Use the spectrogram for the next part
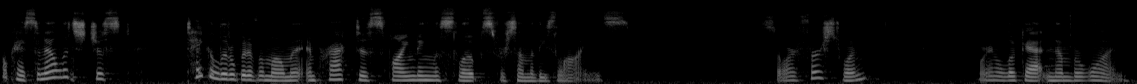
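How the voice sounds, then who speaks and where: A woman's voice: mid-range voice, measured pace. Woman teacher patiently explaining algebra steps. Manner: patient, step-by-step explaining with playful mnemonics. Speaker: math teacher. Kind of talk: screencast lesson narration.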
